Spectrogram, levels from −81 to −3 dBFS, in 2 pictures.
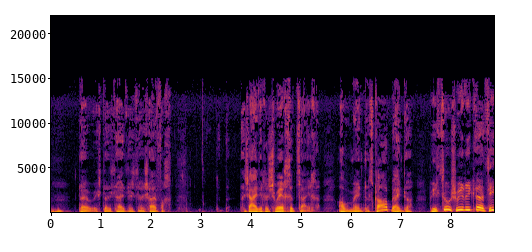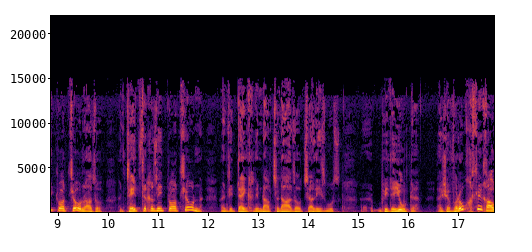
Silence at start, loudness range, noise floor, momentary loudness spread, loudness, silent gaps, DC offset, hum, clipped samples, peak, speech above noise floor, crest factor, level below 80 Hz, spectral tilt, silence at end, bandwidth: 0 s; 7 LU; -50 dBFS; 16 LU; -21 LUFS; none; under 0.1%; none; under 0.1%; -4 dBFS; 29 dB; 18 dB; -40 dBFS; -6 dB/octave; 0 s; 15.5 kHz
